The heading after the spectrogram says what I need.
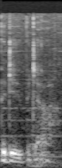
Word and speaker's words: Badobedah: That was when I named her Madame Badobedah. Rhymes with ooh-la-la.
